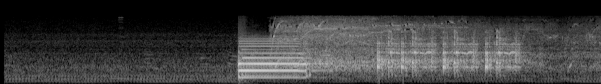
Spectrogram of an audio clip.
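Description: A loud electronic start tone, one held beep about two and a half seconds in, and the electric 1/10-scale 4WD RC buggies launch off the grid with a high-pitched rising whine of their motors on the dirt.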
